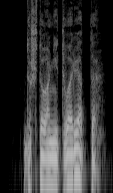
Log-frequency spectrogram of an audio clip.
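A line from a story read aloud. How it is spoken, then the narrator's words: Strangled angry hiss. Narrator (Russian): сжимая кулаки, сдавленно прошипел Зыкин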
